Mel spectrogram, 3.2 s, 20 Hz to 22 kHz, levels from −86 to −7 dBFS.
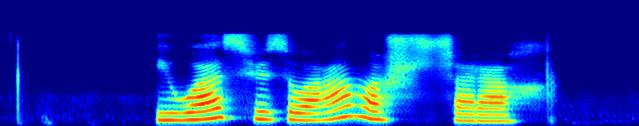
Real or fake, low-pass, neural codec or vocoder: fake; 7.2 kHz; codec, 24 kHz, 0.9 kbps, WavTokenizer, large speech release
